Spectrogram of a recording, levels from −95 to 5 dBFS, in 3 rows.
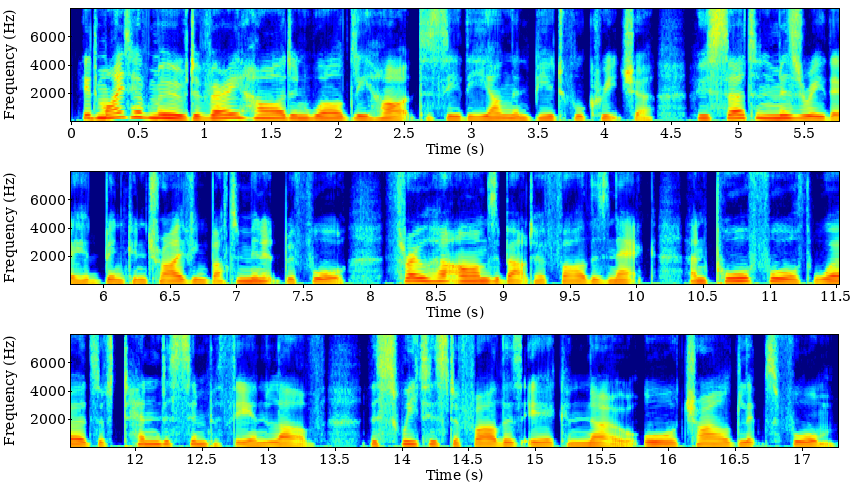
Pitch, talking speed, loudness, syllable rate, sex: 205 Hz, 190 wpm, -18 LUFS, 5.0 syllables/s, female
